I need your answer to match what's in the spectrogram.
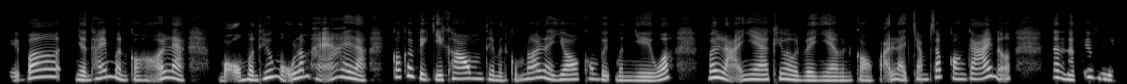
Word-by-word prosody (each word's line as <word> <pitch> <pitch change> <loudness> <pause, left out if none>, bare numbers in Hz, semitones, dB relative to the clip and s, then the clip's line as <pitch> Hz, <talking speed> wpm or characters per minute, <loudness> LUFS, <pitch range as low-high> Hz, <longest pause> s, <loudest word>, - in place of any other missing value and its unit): nghiệp - - -5
á, 355 +4 +4 0.2
nhìn 210 -3 +2
thấy 280 +8 0
mình 295 - 0
còn 195 0 -3
hỏi 230 +9 0
là 285 -7 +2 0.3
bộ 180 - 0
mình 215 +1 +2
thiếu 305 +11 +2
ngủ 260 -9 0
lắm 335 +6 +2
hả? - - -4
Hay 320 -2 +2
là 235 -6 +3 0.3
có 340 -1 -1
cái 390 +2 +1
việc 250 - +1
gì 215 - +2
không? 265 +3 +3
Thì 230 -4 -2
mình 185 -2 -4
cũng 225 0 -7
nói 280 +5 +1
là 295 - +2
do 230 +1 +2
công 245 0 -6
việc 210 -3 -1
mình 185 -1 -3
nhiều 180 0 +1
á, 260 +4 +5 0.4
với 315 +1 +5
lại 235 -6 0
nha 230 0 +2
khi 260 - -3
mà 240 - +3
mình 200 -2 0
về 195 0 +1
nhà 185 0 0
mình 185 0 -3
còn 185 0 -3
phải - - -2
là 225 - 0
chăm 230 - -5
sóc 335 +8 0
con 250 -3 -1
cái 260 +9 +3
nữa, - - -1 0.4
nên 325 -2 +2
là 220 - +2
cái 345 - 0
việc 225 -4 0
240 Hz, 280 wpm, -22 LUFS, 210-295 Hz, 0.4 s, á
